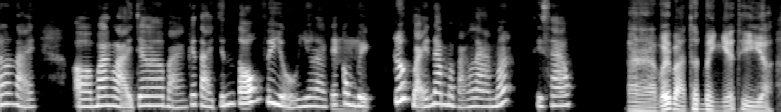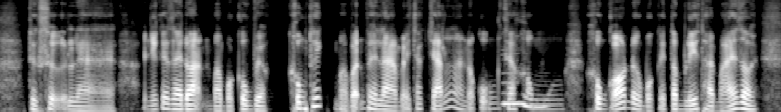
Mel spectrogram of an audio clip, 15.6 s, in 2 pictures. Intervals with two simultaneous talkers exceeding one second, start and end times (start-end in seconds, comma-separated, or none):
none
